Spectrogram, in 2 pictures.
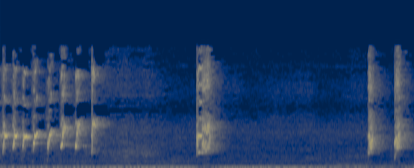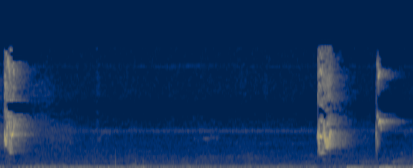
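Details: Caged lovebird singing, used as a master recording to train or lure other lovebirds: rapid series of sharp high chirps at the start, then scattered loud harsh chirps among steady low hum and faint background noise.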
